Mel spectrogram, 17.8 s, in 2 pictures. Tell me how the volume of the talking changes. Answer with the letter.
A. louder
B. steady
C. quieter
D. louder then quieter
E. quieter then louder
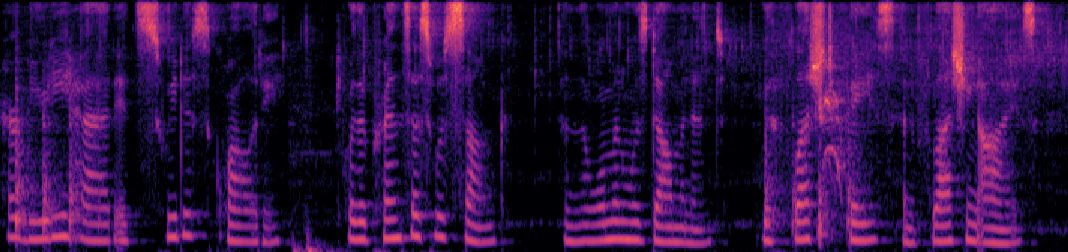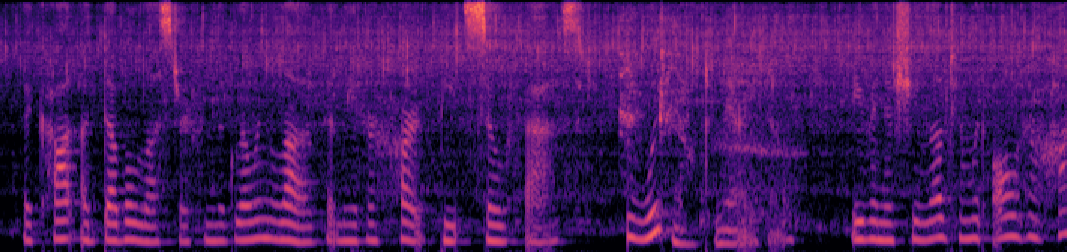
B.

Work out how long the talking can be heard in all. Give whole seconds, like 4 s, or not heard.
18 s.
